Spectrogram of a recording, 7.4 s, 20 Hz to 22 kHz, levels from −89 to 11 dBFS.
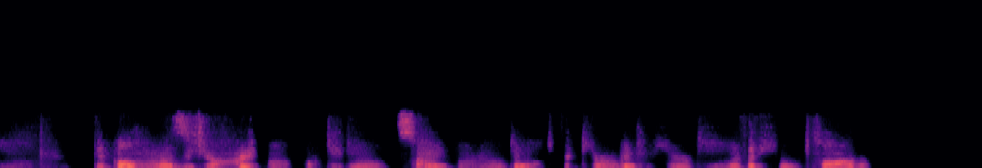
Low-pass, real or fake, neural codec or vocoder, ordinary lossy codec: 7.2 kHz; fake; codec, 44.1 kHz, 0.9 kbps, DAC; Opus, 24 kbps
